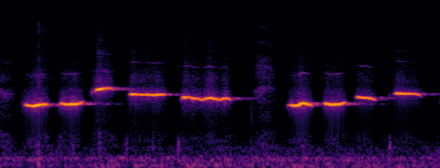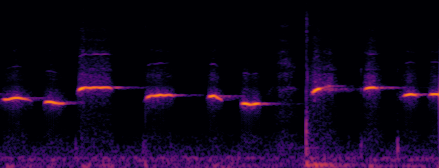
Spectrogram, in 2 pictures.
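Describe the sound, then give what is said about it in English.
A whistled tune rides over intro music, with many short, clear notes stepping up and down in pitch in a lively, steady phrase, loud above a low musical accompaniment. “Like the whistling, the”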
